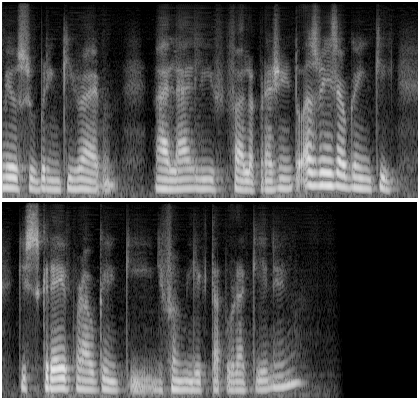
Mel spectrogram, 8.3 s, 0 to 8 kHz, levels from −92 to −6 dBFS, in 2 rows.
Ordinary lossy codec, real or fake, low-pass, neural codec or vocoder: none; fake; none; codec, 16 kHz, about 1 kbps, DyCAST, with the encoder's durations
